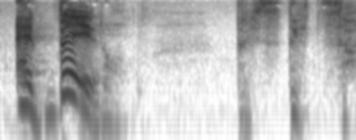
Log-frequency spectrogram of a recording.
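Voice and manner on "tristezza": hushed, bleak aside; desolate whisper. Acted. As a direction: drop to a bare whisper. Bleak aside after grim fact.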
